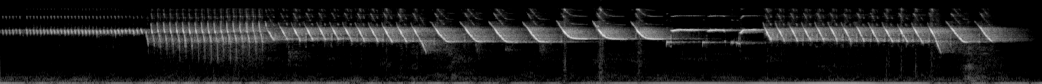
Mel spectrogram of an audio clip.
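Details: Mosaic canary in full song: a high steady whistle, a buzzy rolling trill, then long series of quick descending sweeps with a short flat pause, resuming the sweeps before fading.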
